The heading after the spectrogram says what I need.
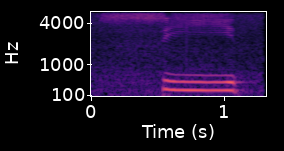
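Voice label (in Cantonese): "sit6", Cantonese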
